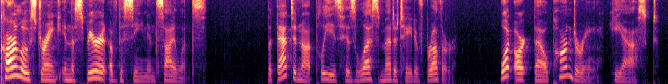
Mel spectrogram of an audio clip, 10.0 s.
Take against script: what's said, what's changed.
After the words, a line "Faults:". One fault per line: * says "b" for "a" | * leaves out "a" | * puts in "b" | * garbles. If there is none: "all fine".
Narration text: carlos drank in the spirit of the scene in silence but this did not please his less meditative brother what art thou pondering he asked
carlos drank in the spirit of the scene in silence but that did not please his less meditative brother what art thou pondering he asked
Faults:
* says "that" for "this"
